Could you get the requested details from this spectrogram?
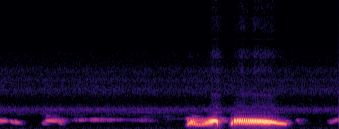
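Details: Spotted dove kept as a lure for wild doves: faint soft notes, then one loud, low coo made of a brief wavering note and a longer, falling, drawn-out note.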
